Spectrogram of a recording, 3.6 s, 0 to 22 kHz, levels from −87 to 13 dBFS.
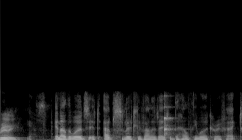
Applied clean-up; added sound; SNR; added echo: none; Bowed string instrument; 10 dB; none.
